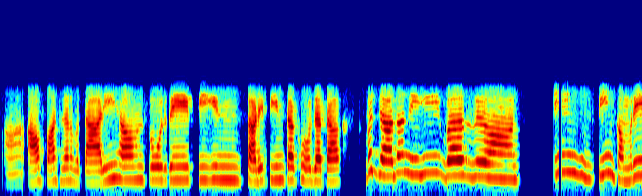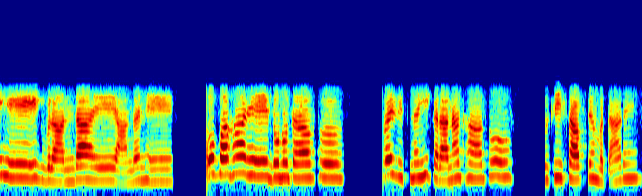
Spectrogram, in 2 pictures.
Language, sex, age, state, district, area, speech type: Hindi, female, 60+, Uttar Pradesh, Hardoi, rural, conversation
